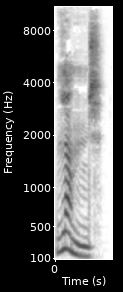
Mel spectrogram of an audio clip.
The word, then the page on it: lunge: British English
